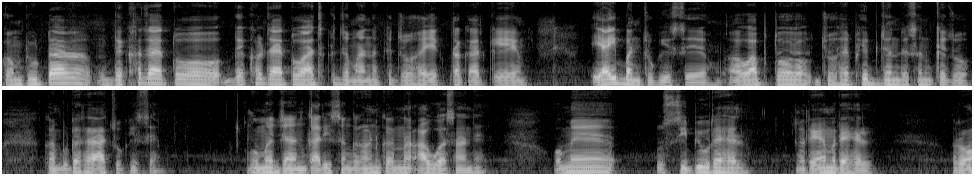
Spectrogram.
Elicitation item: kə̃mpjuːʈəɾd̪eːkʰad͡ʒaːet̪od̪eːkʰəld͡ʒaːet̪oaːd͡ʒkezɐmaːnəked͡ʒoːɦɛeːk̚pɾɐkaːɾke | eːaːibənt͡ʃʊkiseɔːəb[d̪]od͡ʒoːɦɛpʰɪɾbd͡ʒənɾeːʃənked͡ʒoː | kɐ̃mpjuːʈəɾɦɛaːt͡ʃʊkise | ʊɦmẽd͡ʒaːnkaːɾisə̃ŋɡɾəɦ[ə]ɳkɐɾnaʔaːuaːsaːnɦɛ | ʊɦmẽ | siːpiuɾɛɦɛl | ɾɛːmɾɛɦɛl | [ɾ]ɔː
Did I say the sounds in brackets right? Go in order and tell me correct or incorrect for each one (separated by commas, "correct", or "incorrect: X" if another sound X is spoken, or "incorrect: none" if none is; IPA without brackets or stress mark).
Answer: incorrect: t̪, correct, correct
